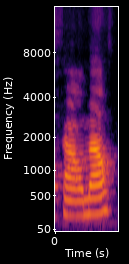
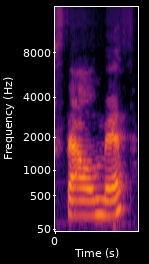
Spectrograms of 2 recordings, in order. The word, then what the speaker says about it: Falmouth: I'm going to Lynch we have Falmouth or people call foul mouth but you will get looked at if you call it that in that area it's Falmouth hmm it's where the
